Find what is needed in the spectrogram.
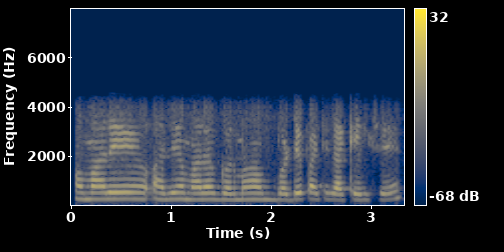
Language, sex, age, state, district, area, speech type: Gujarati, female, 18-30, Gujarat, Ahmedabad, rural, conversation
